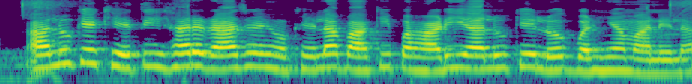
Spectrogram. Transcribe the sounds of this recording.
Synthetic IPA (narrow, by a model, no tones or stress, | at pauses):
a̰ːlukekʰeːt̪iɦɐɾːaːd͡ʒmẽɦoːkʰeːlabaːkipɐɦaːɽiaːlukeloːɡ̚bɐɽ̤ijãmaːneːlaː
